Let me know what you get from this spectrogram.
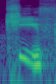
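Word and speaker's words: Keef: thief by the way keith i'm not mispronouncing keith no keith k e f the thief 90 dogs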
